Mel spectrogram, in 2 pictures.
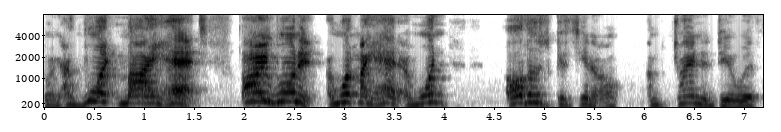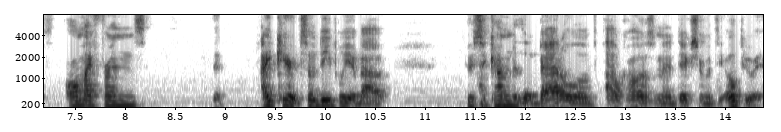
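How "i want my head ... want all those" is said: high, rough, raw, slow, drawn-out scream. Retelling own past words screamed at the stars: imitating own screaming. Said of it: "I'm screaming at the stars".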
